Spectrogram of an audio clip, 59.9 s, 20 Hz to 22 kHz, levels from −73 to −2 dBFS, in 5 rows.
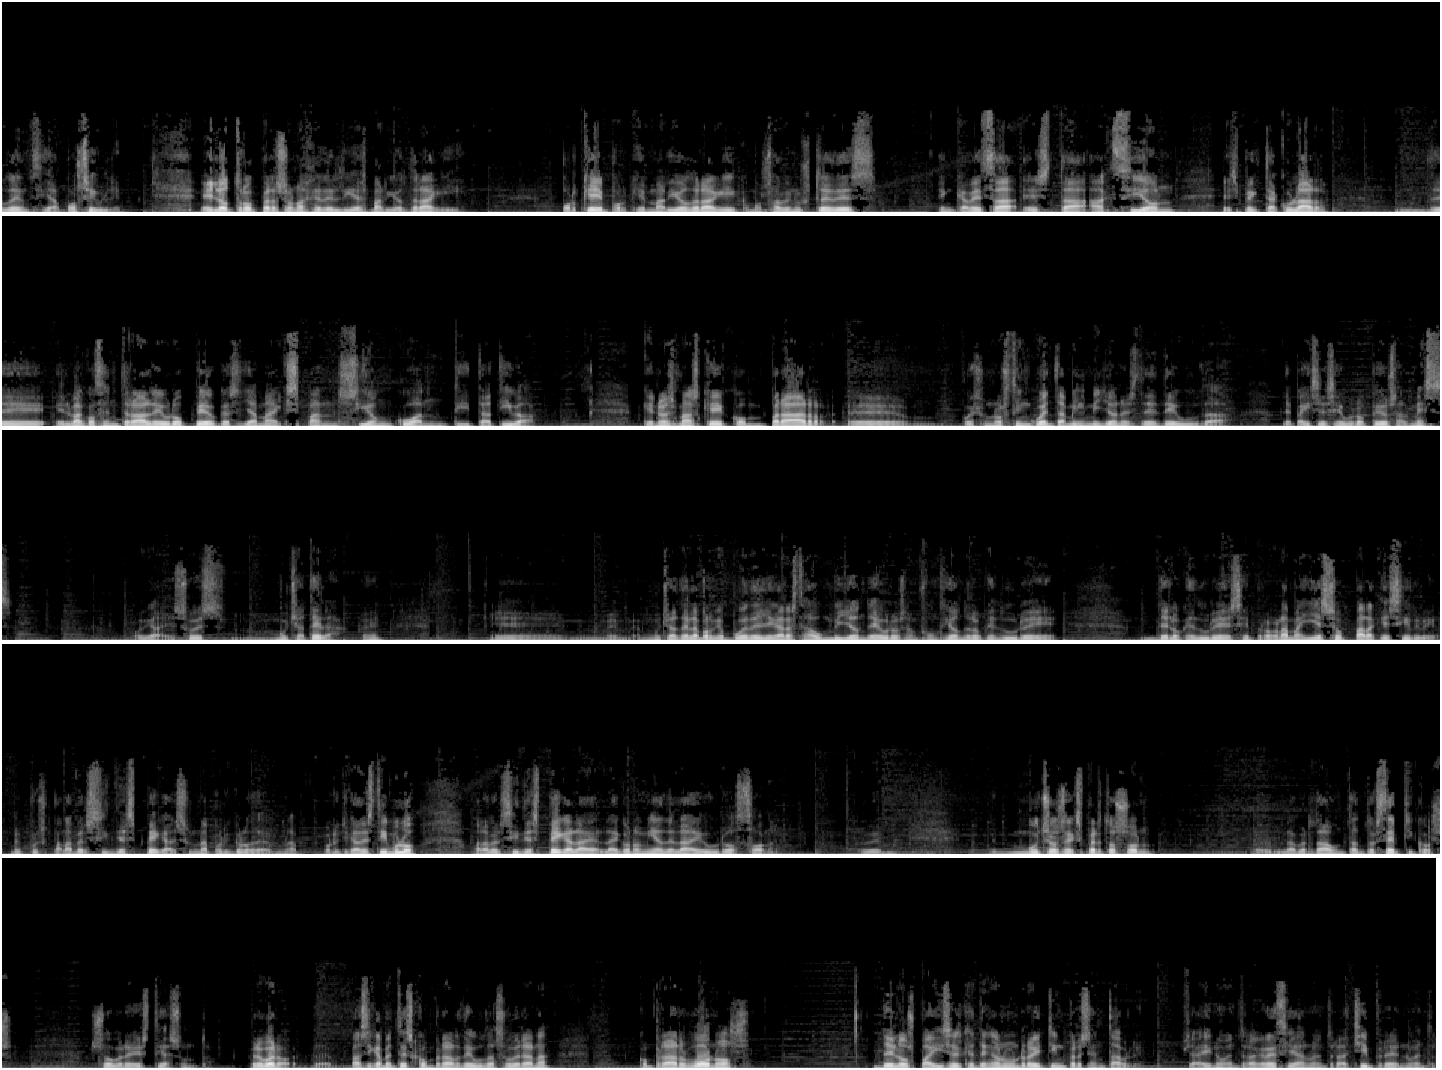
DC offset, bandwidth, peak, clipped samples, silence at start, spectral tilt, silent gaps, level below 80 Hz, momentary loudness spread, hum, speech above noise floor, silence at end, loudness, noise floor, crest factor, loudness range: under 0.1%; 11 kHz; -4 dBFS; under 0.1%; 0 s; -6.5 dB/octave; none; -42 dBFS; 17 LU; none; 26 dB; 0 s; -23 LUFS; -48 dBFS; 18 dB; 6 LU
